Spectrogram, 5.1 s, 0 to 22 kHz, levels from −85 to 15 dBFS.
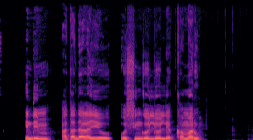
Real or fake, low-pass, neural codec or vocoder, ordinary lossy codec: real; none; none; none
